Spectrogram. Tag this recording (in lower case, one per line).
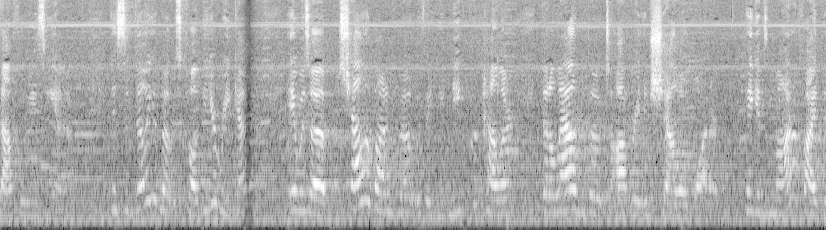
speech
sailboat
